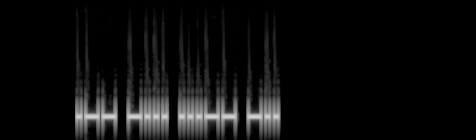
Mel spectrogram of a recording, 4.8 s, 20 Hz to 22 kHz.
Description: Morse code, heard as a keyed tone, about 28 wpm, 700 Hz. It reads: WB3D
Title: USA Call Signs - 4 Characters - Repeated 3x - 28wpm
